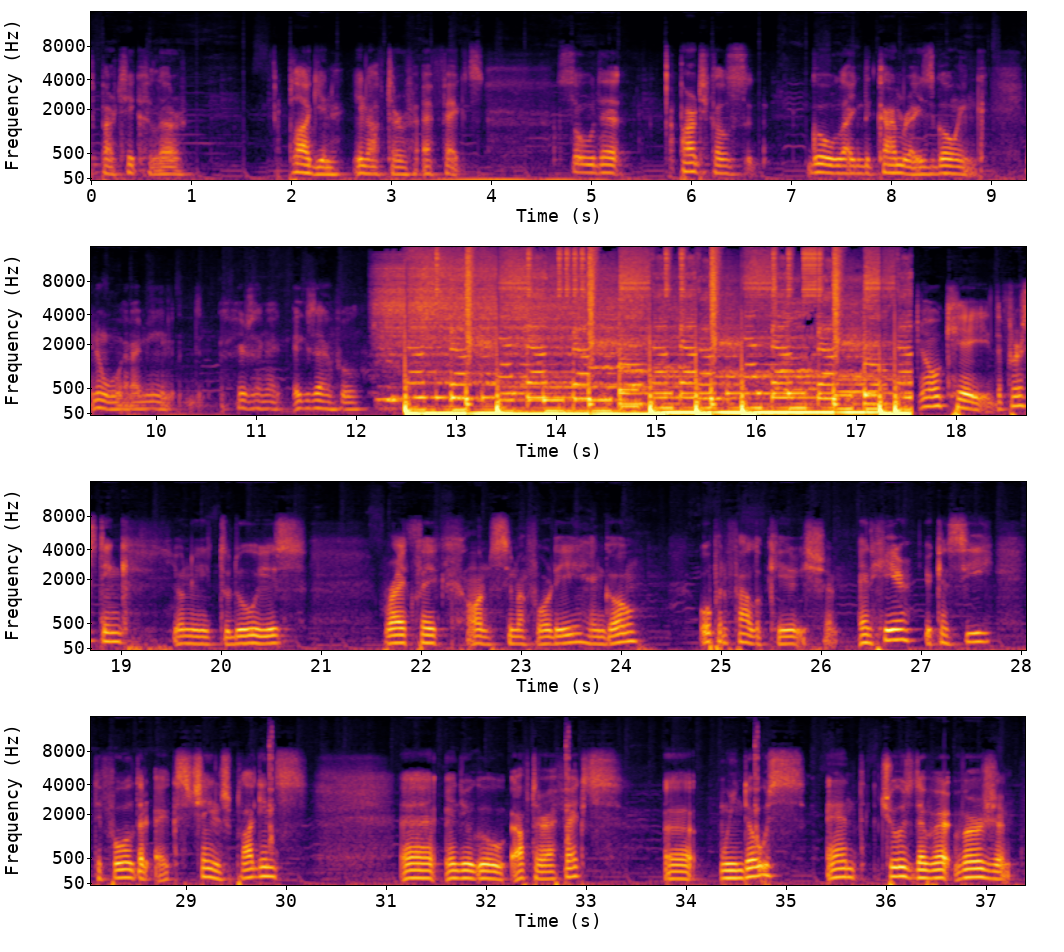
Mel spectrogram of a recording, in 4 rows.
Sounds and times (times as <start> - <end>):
Speech: 0.0 - 1.1, 1.8 - 4.0, 4.6 - 12.2, 17.6 - 20.9, 21.6 - 30.2, 31.2 - 37.3
Music: 0.0 - 37.3.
